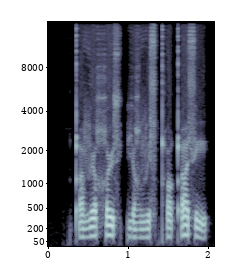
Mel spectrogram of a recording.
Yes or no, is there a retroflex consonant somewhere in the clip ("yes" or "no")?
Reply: no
